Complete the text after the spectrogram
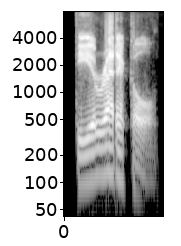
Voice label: "theoretical", American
